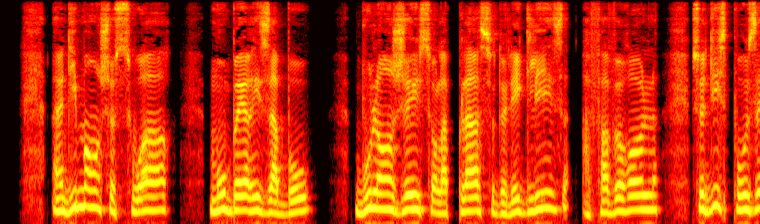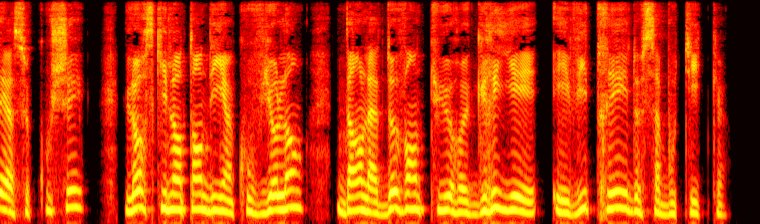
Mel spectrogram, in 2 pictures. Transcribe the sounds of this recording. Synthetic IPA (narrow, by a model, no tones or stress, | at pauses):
ɛ̃d̪imɑ̃ʃswaʁ | mobɛʁizabo | bulɑ̃ʒesyʁlaplasd̪əleɡlizafavəʁɔlsəd̪ispozɛasəkuʃe | lɔʁskilɑ̃t̪ɑ̃d̪iɛ̃kʰuvjɔlɑ̃d̪ɑ̃lad̪əvɑ̃t̪ʰyʁɡʁijeːvit̪χed̪əsabut̪ik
